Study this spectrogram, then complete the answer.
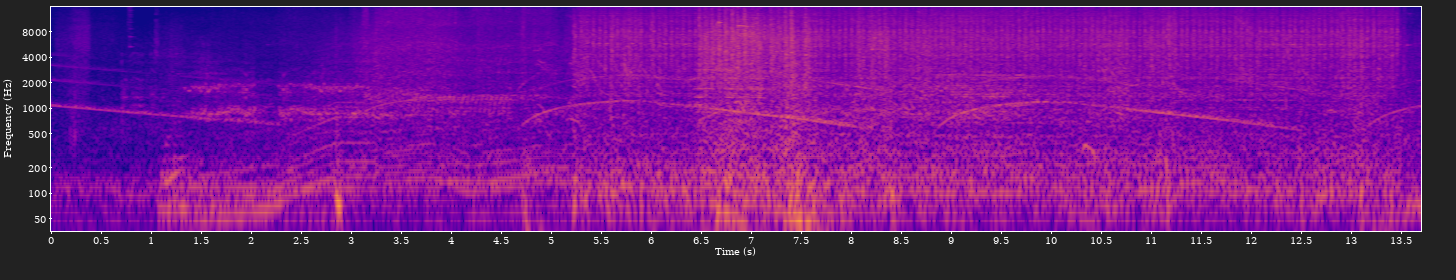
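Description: A car engine revs as the car accelerates.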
